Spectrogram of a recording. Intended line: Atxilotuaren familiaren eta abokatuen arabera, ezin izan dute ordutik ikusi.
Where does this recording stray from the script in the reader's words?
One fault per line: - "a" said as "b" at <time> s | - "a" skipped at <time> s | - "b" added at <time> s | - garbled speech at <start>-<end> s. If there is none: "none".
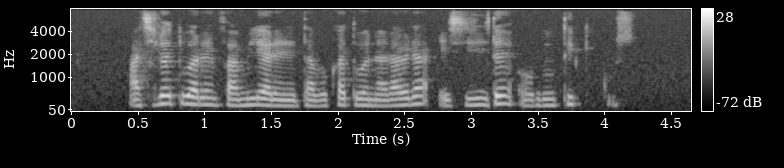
- "izan" skipped at 3.1 s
